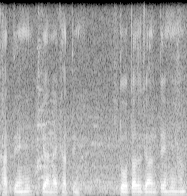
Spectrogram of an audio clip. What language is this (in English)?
Hindi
